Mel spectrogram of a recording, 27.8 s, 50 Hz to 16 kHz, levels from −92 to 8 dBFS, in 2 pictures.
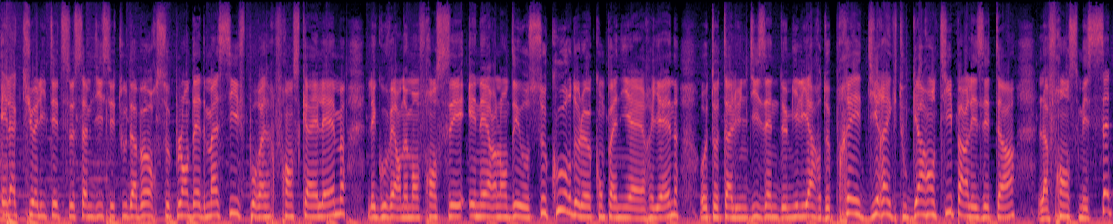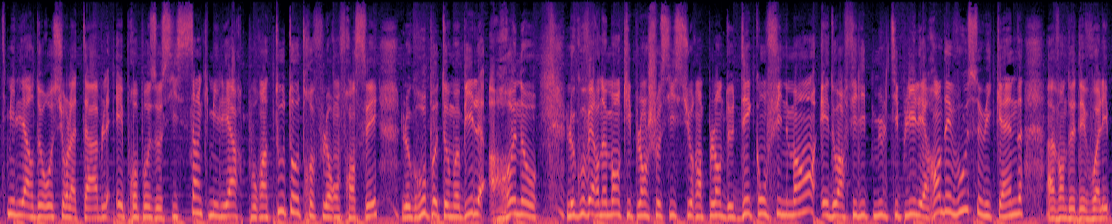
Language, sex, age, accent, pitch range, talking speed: French, male, 20-39, French, 165-200 Hz, 185 wpm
